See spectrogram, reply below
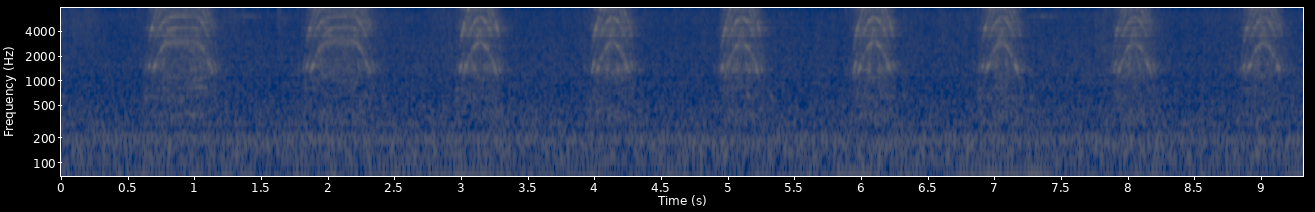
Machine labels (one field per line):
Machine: slide rail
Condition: normal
